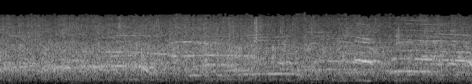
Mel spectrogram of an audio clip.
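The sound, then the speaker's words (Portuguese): A crowd in Mauá, Brazil, at an event with President Lula applauds the SUS health professionals of the ABC region. The applause runs steadily for several seconds, dense clapping filling the whole stretch at an even, fairly loud level, with faint voices and a few cheers mixed in. “Eu queria uma salva de palmas para todos os profissionais da saúde do SUS aqui da região do ABC.”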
